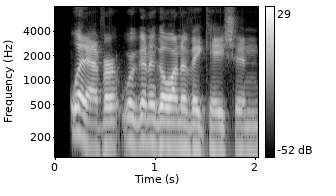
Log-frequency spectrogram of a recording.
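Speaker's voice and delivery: usual speaking voice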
